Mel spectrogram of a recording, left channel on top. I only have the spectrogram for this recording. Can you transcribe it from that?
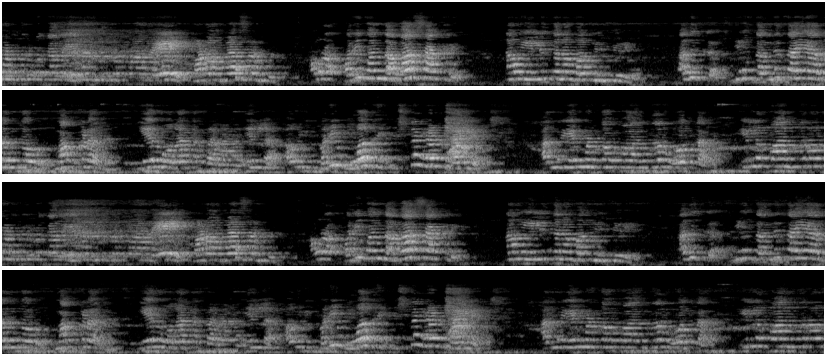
ಮಾಡ್ತಿರ್ಬೇಕಾದ್ರೆ ಏನಂತಿದ್ರಪ್ಪ ಅಂದ್ರೆ ಮಾಡೋ ಅಭ್ಯಾಸ ಅಂತಿದ್ರು. ಅವ್ರ ಬರೀ ಒಂದು ಅಭ್ಯಾಸ ಸಾಕ್ರಿ, ನಾವು ಇಲ್ಲಿ ತನಕ ಬಂದು ನಿಂತೀವಿ. ಅದಕ್ಕೆ ನೀವು ತಂದೆ ತಾಯಿ ಆದಂಥವ್ರು ಮಕ್ಕಳು ಏನು ಓದಾಕತ್ತಾರ ಇಲ್ಲ, ಅವ್ರಿಗೆ ಬರೀ ಓದ್ರಿ ಇಷ್ಟ ಹೇಳಿ ಮಾಡಲಿ ಅಂದ್ರೆ ಏನು ಮಾಡ್ತಾವಪ್ಪ ಅಂತಂದ್ರೆ ಓದ್ತಾರೆ. ಇಲ್ಲಪ್ಪ ಅಂತಂದ್ರೆ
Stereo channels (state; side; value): quieter; right; 3.3 dB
